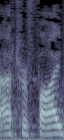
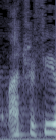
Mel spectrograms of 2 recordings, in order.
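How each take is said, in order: First: "atrophy" with the last syllable as "fye"; atrophy ending in -fye. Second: "atrophy" with the last syllable as "fee"; atrophy ending in -fee. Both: Shown as a demonstration. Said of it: "depending on how you pronounce it".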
